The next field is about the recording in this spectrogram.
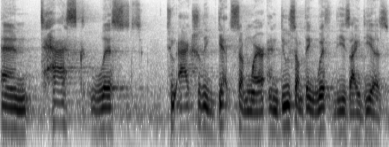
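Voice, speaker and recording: A man talks at a fairly slow pace with a medium pitch, fairly even intonation and very even loudness. Audible room echo and noticeable background noise are present. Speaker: real estate seminar presenter. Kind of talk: seminar lecture.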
